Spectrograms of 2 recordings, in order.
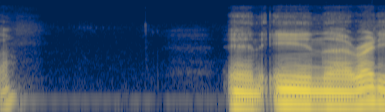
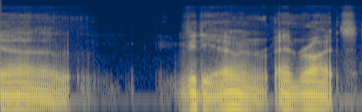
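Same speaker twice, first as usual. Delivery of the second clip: normal talking voice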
